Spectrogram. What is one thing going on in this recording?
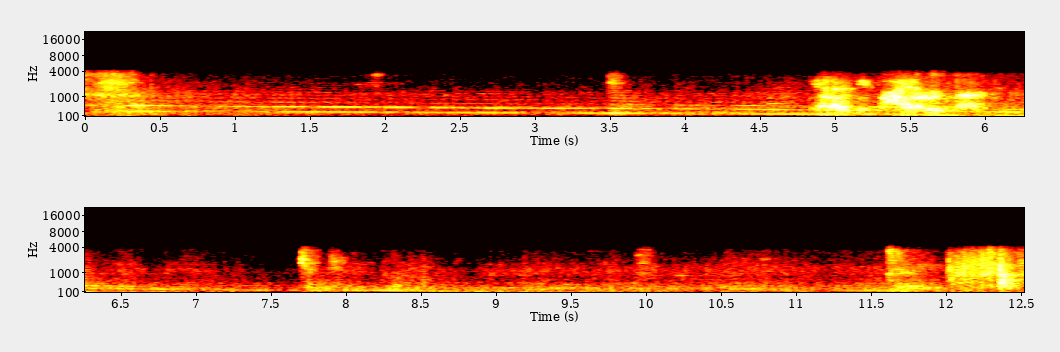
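A subway train motor whines as its pitch slowly falls.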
